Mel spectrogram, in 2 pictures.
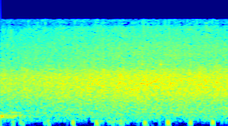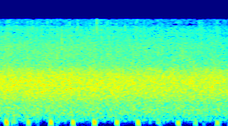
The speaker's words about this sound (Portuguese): Nós queremos aplaudir sua bravura e dizer que seu filho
